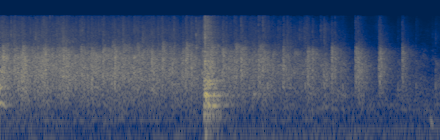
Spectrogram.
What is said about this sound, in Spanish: Den un aplauso al Señor, aleluya. Amén.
